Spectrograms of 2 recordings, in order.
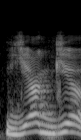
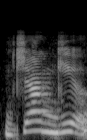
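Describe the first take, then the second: First: Said in the usual way. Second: यज्ञ said "jagya"; mispronounced यज्ञ. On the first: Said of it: "फिर उनका शुद्ध उच्चारण". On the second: Shown as a demonstration. Teacher showing children the error, यज्ञ said "jagya". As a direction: begin यज्ञ with j instead of y. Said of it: "अशुद्ध शब्द मैंने रखे हैं".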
